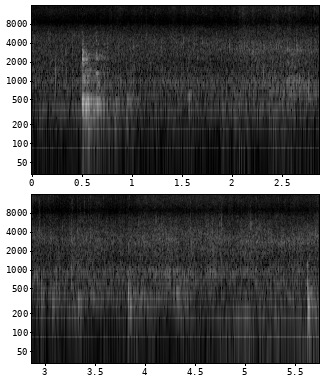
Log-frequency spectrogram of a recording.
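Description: Spices sizzling and frying in a pan of chicken curry with potatoes and peas, with scraping stirring strokes and a sharp clatter near the start over a steady close-up hiss.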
